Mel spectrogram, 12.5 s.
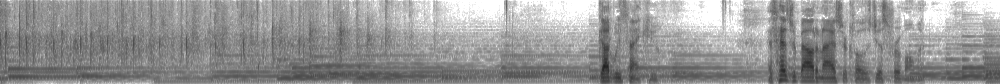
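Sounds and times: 
audience hand clapping: 0.0s - 5.6s
speech: 7.5s - 8.3s, 9.6s - 11.7s.

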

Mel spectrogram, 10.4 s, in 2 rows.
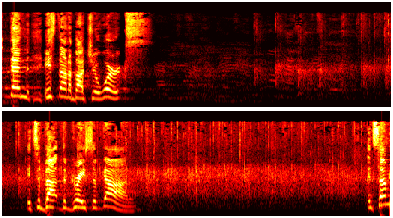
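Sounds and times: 
speech: 0.1s - 2.0s, 5.5s - 7.0s, 10.1s - 10.3s
hand clapping: 3.3s - 10.3s.

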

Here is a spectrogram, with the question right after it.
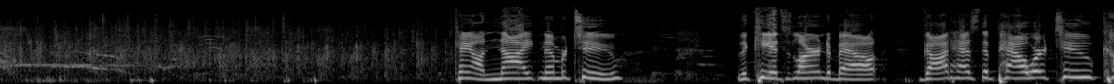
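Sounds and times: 
whistling and cheering in a crowd: 0.0s - 2.6s
audience hand clapping: 0.0s - 4.8s
speech: 4.6s - 6.3s, 7.4s - 11.1s.

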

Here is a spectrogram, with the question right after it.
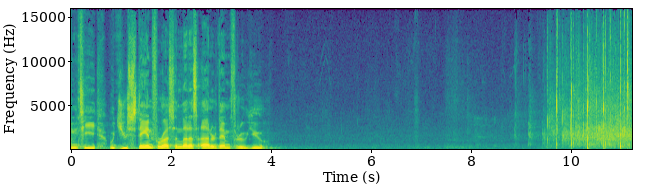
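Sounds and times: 
speech: 0.0s - 4.0s
audience applause: 8.9s - 11.2s.

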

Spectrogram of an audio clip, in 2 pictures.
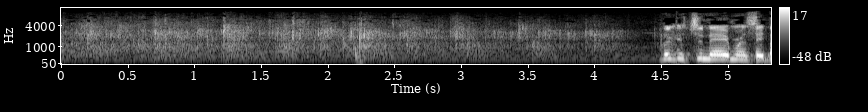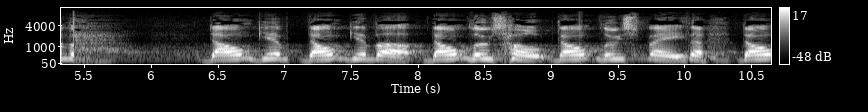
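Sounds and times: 
hand clap of praise: 0.0s - 4.3s
speech: 4.5s - 5.7s, 6.4s - 10.6s.

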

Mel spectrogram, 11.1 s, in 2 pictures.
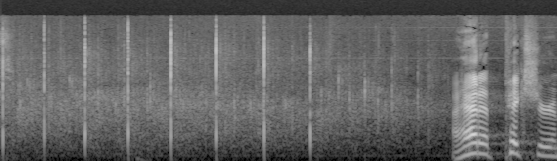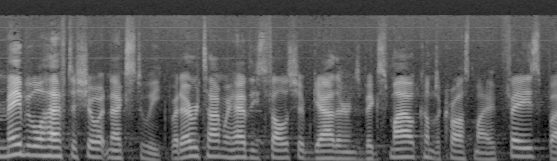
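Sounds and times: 
audience applause: 0.0s - 4.5s
speech: 4.6s - 11.1s.

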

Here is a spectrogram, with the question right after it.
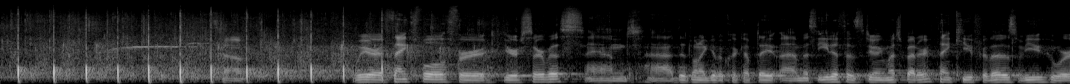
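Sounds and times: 
round of applause for volunteers: 0.0s - 5.4s
speech: 2.2s - 2.5s, 3.6s - 10.6s.

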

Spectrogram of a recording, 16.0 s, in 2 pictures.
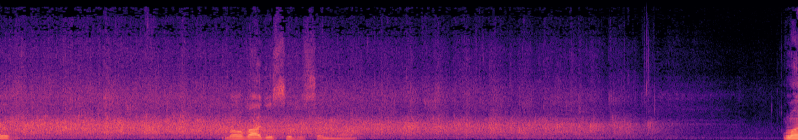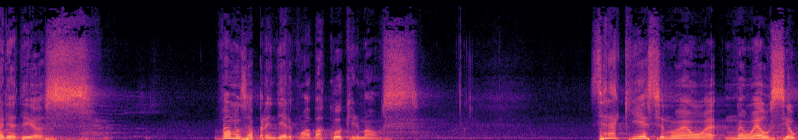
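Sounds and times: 
audience applause: 0.0s - 6.8s
speech: 0.1s - 0.3s, 2.2s - 3.8s, 7.8s - 9.0s, 10.2s - 12.2s, 13.9s - 15.9s.

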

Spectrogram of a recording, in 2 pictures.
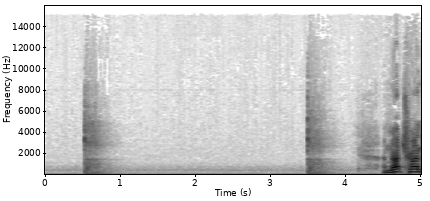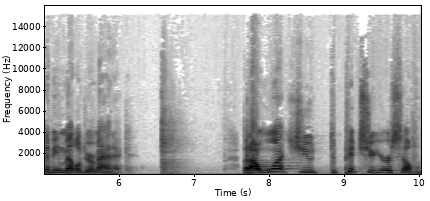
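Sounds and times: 
hammering nails: 0.5s - 1.0s, 3.5s - 3.9s
speech: 4.5s - 6.2s, 7.6s - 10.0s.

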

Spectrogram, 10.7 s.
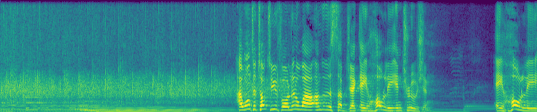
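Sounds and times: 
audience applause: 0.0s - 6.0s
speech: 4.8s - 8.7s, 9.9s - 10.7s.

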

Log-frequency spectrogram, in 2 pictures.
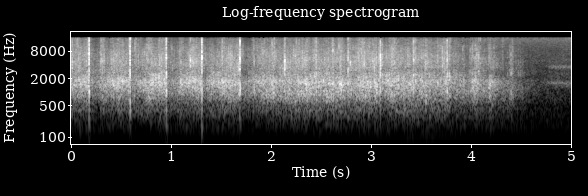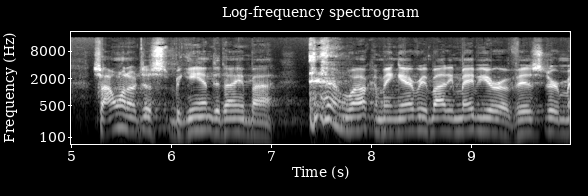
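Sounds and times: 
audience applause for the performers: 0.0s - 4.6s
speech: 5.3s - 9.9s.

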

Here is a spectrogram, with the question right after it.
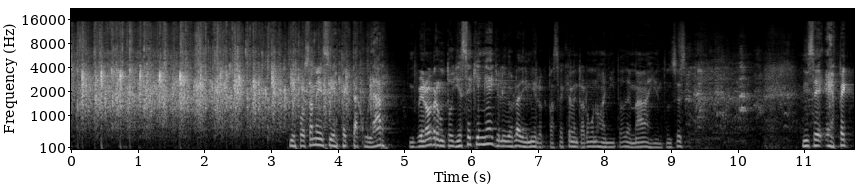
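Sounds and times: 
audience applause: 0.0s - 4.8s
speech: 3.2s - 9.6s, 11.0s - 11.7s
laughter: 9.1s - 11.0s.

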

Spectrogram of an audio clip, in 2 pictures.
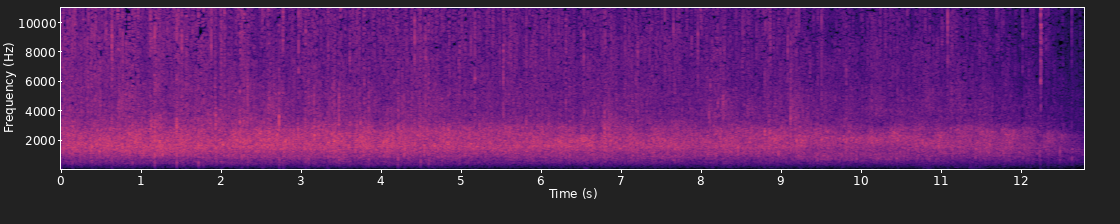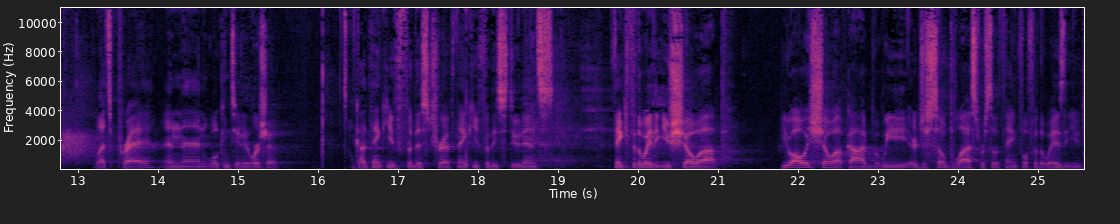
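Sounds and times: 
audience applause: 0.0s - 13.2s
speech: 13.3s - 15.6s, 16.5s - 19.1s, 19.7s - 21.2s, 21.8s - 25.5s.

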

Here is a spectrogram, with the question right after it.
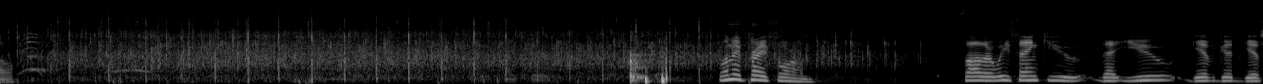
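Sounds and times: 
audience applause: 0.0s - 9.4s
speech: 7.2s - 8.2s, 9.6s - 12.6s.

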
